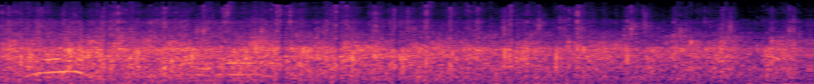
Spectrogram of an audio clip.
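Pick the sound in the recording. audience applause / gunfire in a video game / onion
audience applause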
